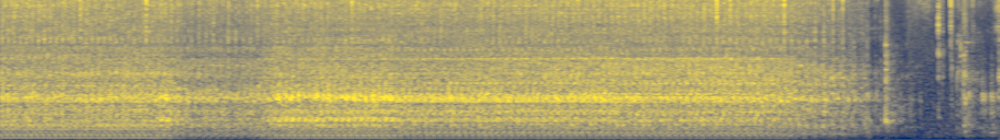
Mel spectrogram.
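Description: Electric sewing machine running steadily as it stitches in the ditch through the layers of a patchwork quilted cushion top. It eases off briefly about two seconds in, then runs on and stops near the end.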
